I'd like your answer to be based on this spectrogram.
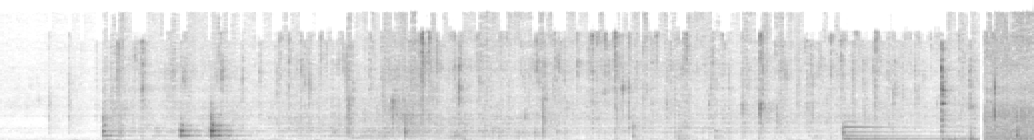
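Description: A steady sizzle of breaded, meat-stuffed bread rolls frying in a pan, with a few clinks and scrapes of utensils along the way.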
